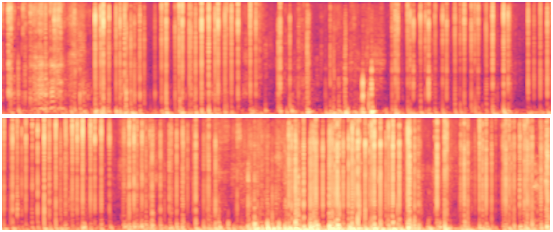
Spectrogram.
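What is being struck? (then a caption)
Thin clear PVC pouch. An empty clear PVC pouch, held in one hand, is tapped and scratched by the long nails of the other hand, making a dense, irregular run of crinkly taps and scraping crackles. The sound grows noticeably louder and busier for the last few seconds.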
